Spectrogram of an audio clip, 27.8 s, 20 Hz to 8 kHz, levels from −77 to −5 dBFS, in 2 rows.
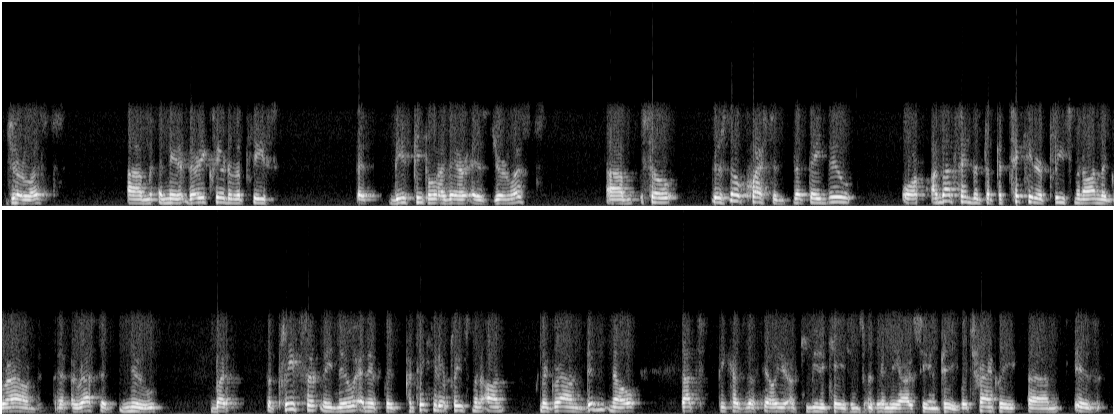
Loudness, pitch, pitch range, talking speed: -17 LUFS, 155 Hz, 145-180 Hz, 145 wpm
